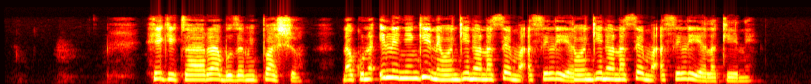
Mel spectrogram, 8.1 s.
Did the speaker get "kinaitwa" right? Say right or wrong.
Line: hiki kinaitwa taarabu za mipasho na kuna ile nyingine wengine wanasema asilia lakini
wrong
